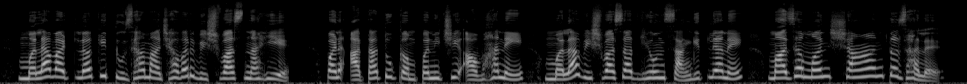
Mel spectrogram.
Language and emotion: Marathi, happy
